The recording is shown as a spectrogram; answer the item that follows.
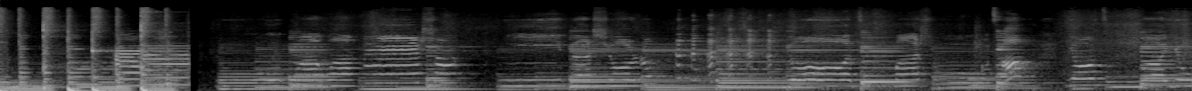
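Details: Plucked guitar music with singing plays throughout, with no animal sounds.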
